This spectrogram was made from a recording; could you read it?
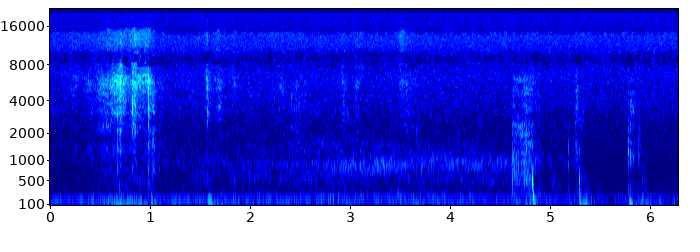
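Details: GMC Acadia/Chevy Traverse with a newly replaced power steering high-pressure hose, during bleeding with the wheel turned slowly: a quiet, even idle hum with a couple of light clicks, no pump whine, and no bubbles; normal power steering operation.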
